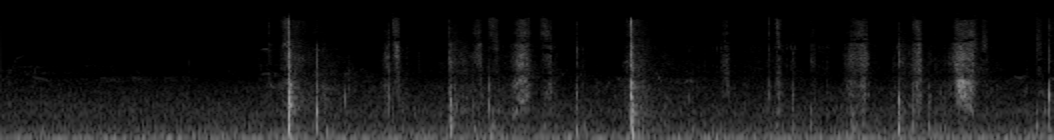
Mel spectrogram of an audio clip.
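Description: Tennis balls being hit on a hard court during a rally. Sharp pops of racket strings striking the ball come about two seconds apart, the loudest near two seconds in and near four seconds in, with fainter knocks of ball bounces and the far player's hits between them.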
